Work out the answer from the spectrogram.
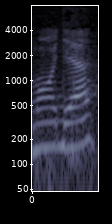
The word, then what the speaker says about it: moja: Moja.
